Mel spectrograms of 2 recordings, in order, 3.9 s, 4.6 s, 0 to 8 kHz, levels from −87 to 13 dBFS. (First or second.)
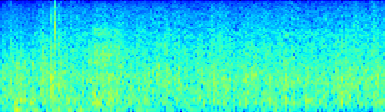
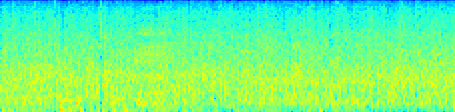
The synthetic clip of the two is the second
